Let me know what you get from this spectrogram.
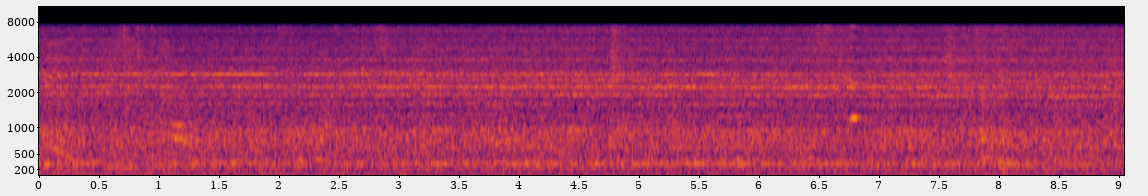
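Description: Interior running noise of a JR East E233-0 series electric train at speed: steady rumble of wheels on rail with a constant whine.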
